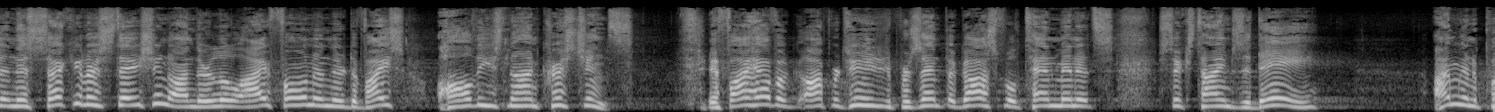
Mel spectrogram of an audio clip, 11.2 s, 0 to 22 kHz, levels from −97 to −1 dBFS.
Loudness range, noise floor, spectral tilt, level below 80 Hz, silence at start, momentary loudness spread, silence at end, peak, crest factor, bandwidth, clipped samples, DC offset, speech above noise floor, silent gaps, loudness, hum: 3 LU; -62 dBFS; -3.5 dB/octave; -74 dBFS; 0 s; 9 LU; 0 s; -12 dBFS; 14 dB; 16.5 kHz; under 0.1%; under 0.1%; 35 dB; none; -26 LUFS; none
